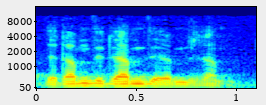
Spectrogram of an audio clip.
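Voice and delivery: soft dum de dum beat, stress on each dum; "de dum" chanted as a quiet iambic pulse; iambic rhythm. Shown as a demonstration. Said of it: "Remember the iambic pentameter".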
